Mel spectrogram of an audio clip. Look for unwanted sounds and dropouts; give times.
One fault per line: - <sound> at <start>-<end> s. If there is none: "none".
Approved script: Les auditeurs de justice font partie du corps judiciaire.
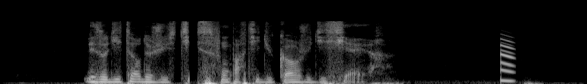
- dropout at 1.9-2.0 s
- chirp at 5.0-5.2 s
